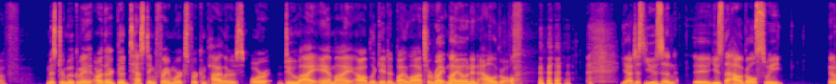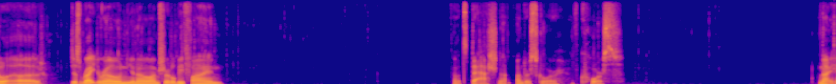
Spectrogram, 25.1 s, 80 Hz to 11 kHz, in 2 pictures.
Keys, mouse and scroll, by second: 7.3 ctrl+p, 7.4 ctrl+p, 7.7 ctrl+space, 7.7 ctrl+n, 7.9 ctrl+e, 8.0 ctrl+n, 8.1 ctrl+g.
